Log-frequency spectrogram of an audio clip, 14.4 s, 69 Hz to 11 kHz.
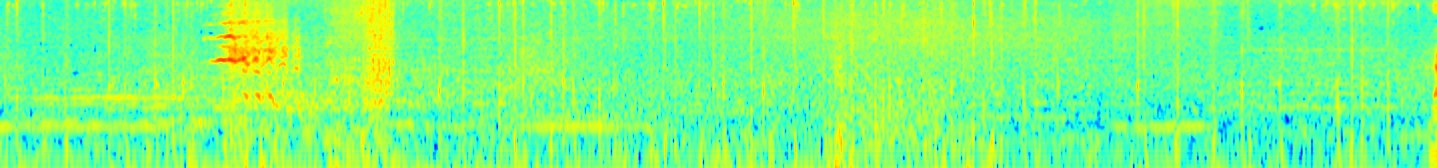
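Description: Roach, a horse in The Witcher 3, gallops with steady clip-clopping hooves and lets out a loud whinny near the start, the hoofbeats continuing close and rhythmic throughout.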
